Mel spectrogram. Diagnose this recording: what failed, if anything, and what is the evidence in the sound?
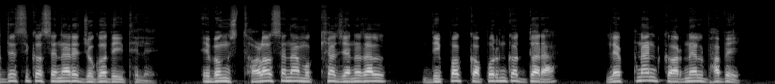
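Nothing failed; the speech shows no audible fault anywhere.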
